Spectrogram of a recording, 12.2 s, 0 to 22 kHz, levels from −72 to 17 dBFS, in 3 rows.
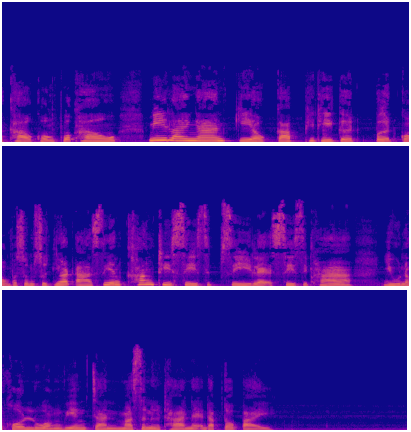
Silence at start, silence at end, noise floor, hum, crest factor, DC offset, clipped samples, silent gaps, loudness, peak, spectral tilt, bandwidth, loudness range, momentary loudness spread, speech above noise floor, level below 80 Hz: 0 s; 1.35 s; -54 dBFS; none; 16 dB; under 0.1%; under 0.1%; none; -22 LUFS; -6 dBFS; -4.5 dB/octave; 13 kHz; 4 LU; 8 LU; 33 dB; -58 dBFS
